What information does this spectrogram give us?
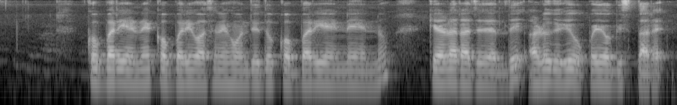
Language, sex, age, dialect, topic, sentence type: Kannada, male, 18-24, Mysore Kannada, agriculture, statement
